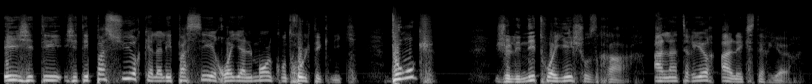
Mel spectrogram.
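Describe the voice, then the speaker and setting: A man's voice: a little high, normal speed, no echo. A man preaching a sermon as pastor, mixing personal stories with rhetorical questions and sudden bursts of emphasis. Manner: animated preaching with personal anecdotes, rhetorical questions and acted quotes.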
